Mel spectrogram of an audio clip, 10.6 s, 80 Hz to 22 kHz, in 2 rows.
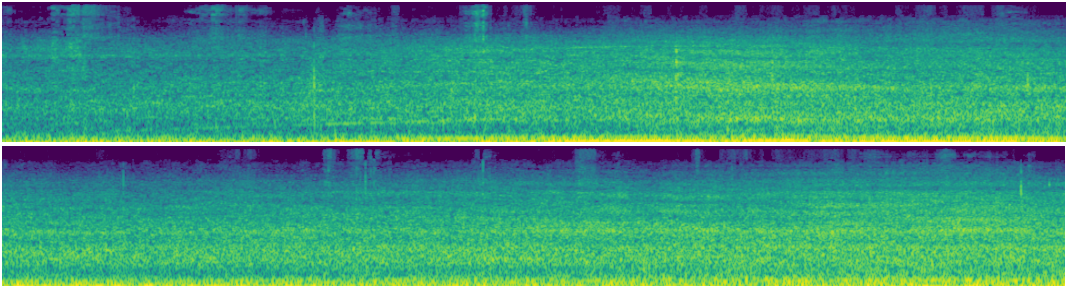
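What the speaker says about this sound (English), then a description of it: "It's a Bondi Junction 390X bus from La Perouse." A Bondi Junction 390X bus from La Perouse rumbles past with a steady low engine drone and road noise, fairly loud and continuous with some wind buffeting.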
